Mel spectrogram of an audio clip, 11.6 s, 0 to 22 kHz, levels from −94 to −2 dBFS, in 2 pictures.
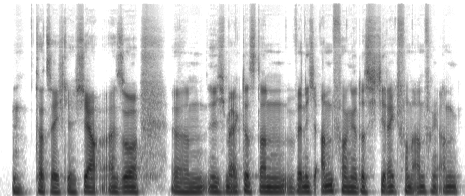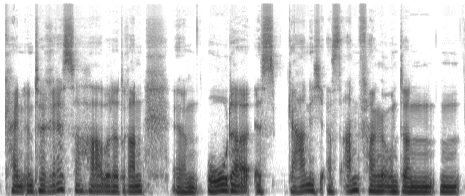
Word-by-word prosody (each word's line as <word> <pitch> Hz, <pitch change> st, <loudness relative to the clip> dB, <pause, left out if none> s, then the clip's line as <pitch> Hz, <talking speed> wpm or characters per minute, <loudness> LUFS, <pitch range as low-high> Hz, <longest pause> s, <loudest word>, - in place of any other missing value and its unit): Hm, 80 Hz, -4 st, -4 dB
tatsächlich, 85 Hz, 0 st, 0 dB
ja. 95 Hz, -3 st, +5 dB
Also, 95 Hz, 0 st, +2 dB, 0.4 s
ähm, 90 Hz, -1 st, 0 dB
ich 95 Hz, -3 st, 0 dB
merke 95 Hz, 0 st, +1 dB
das 100 Hz, -1 st, +1 dB
dann, 95 Hz, -1 st, +2 dB
wenn 95 Hz, +2 st, +4 dB
ich 100 Hz, -, -1 dB
anfange, 105 Hz, -3 st, +2 dB
dass 95 Hz, 0 st, 0 dB
ich 100 Hz, -, -6 dB
direkt 100 Hz, 0 st, 0 dB
von 95 Hz, -, -1 dB
Anfang 100 Hz, +2 st, -2 dB
an 100 Hz, 0 st, -1 dB
kein 105 Hz, -4 st, -2 dB
Interesse 110 Hz, +1 st, -2 dB
habe 105 Hz, -2 st, 0 dB
da 100 Hz, 0 st, +1 dB
dran, 100 Hz, +1 st, -1 dB, 0.3 s
ähm, 90 Hz, -1 st, -2 dB
oder 110 Hz, +1 st, +3 dB
es -, -, -5 dB
gar 100 Hz, +2 st, -2 dB
nicht 115 Hz, -2 st, -2 dB
erst 95 Hz, -3 st, -7 dB
anfange 105 Hz, -1 st, 0 dB
und 100 Hz, 0 st, 0 dB
dann 95 Hz, 0 st, +2 dB
hm, 95 Hz, -1 st, 0 dB
100 Hz, 170 wpm, -22 LUFS, 95-105 Hz, 0.4 s, ja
